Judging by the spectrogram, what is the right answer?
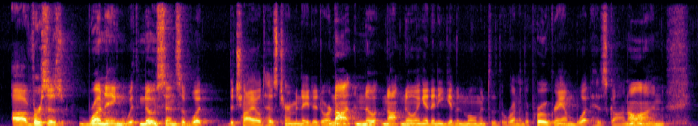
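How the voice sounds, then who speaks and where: A man talks in a plain, everyday voice at a moderate pace, with hardly any pauses. His pitch sits fairly low and varies in an ordinary way. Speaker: tutor. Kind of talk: tutorial. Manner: casual with many fillers.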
